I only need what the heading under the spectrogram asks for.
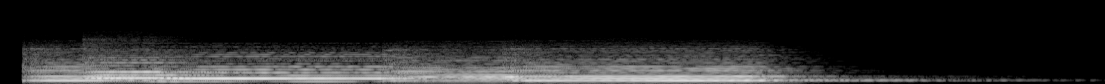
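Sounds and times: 
cello: 0.2s - 8.6s.

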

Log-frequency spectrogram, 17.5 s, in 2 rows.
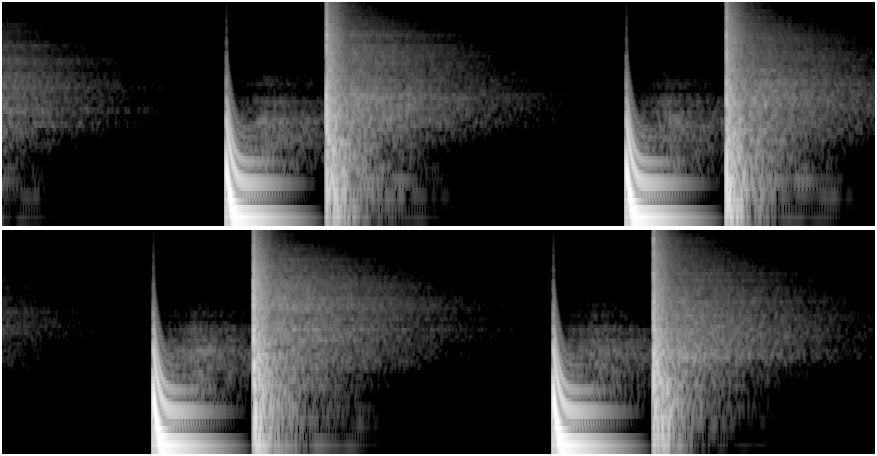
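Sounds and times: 
drums: 2.2s - 3.9s, 6.2s - 7.9s, 10.2s - 11.8s, 14.2s - 16.0s.

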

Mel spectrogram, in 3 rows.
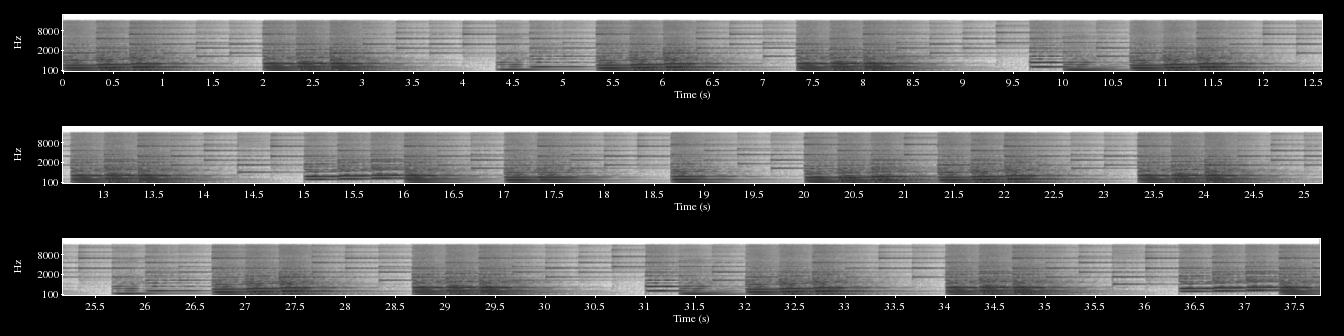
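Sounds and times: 
background music: 0.0s - 37.7s.

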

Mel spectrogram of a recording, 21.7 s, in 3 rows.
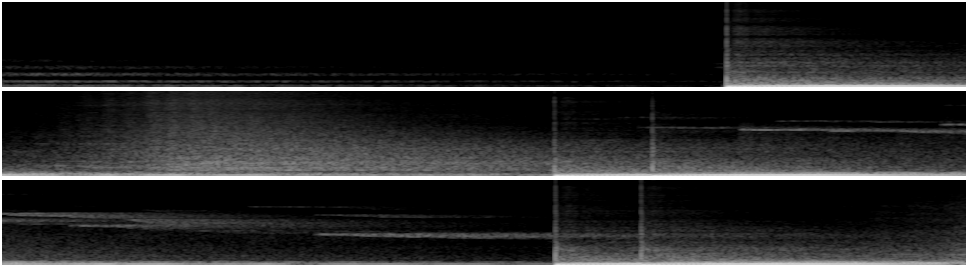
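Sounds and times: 
level ambience: 5.5s - 21.6s.

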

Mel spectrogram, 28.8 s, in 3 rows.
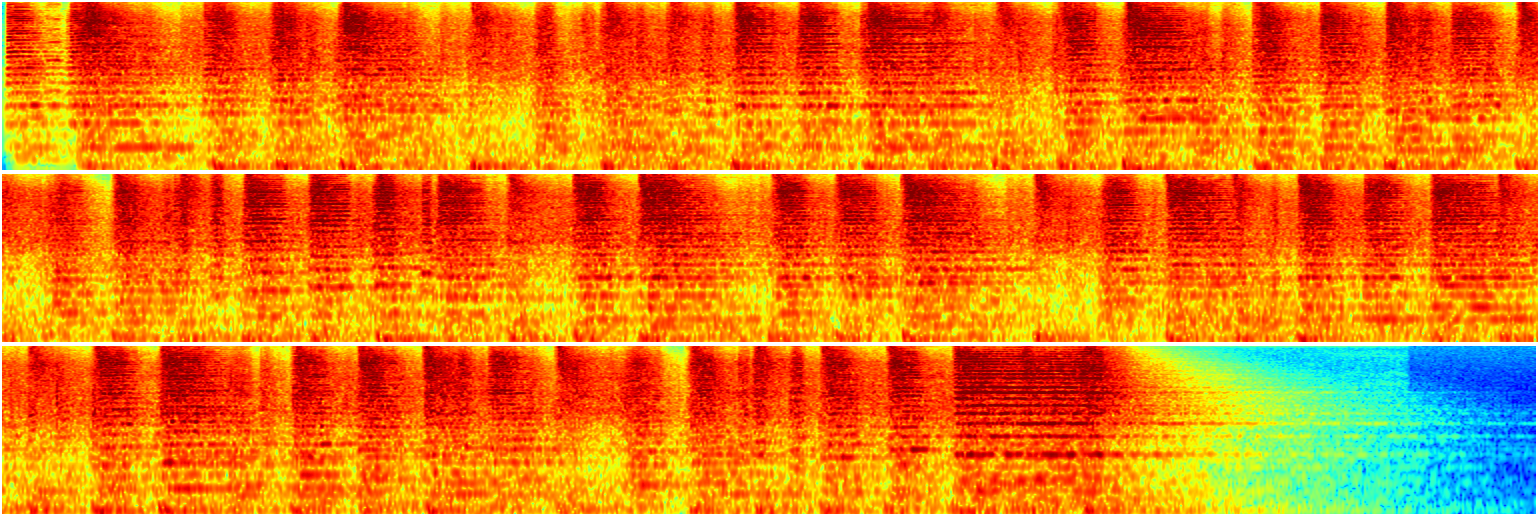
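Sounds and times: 
broadcast fight song music: 0.0s - 27.8s.

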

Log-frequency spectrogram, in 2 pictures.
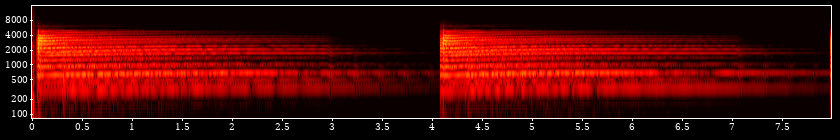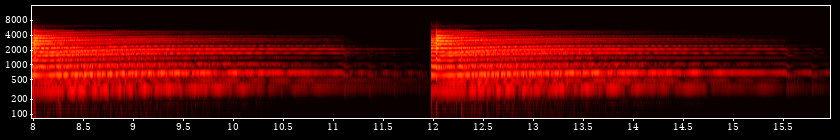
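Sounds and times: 
guitar: 0.0s - 15.9s.

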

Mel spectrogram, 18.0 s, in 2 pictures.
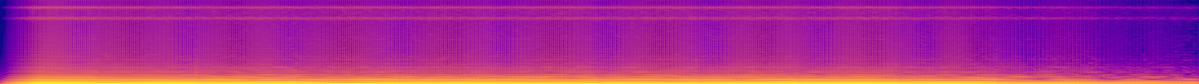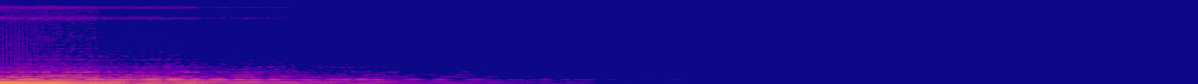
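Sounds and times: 
downtown overlay drone: 0.0s - 10.6s.

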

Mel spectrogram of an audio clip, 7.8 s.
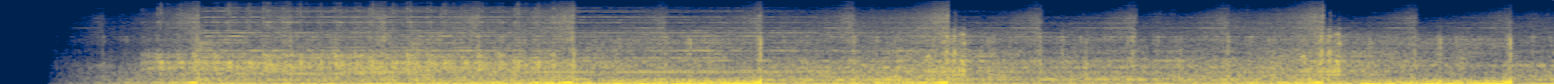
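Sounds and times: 
music beat: 0.7s - 7.6s.

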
